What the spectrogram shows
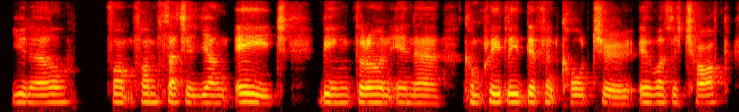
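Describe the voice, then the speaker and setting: A woman, a podcast interview guest who speaks in a measured way with many pauses. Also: lowish voice, warm tone, dull audio. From Thailand. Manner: measured, with frequent pauses and fillers.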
